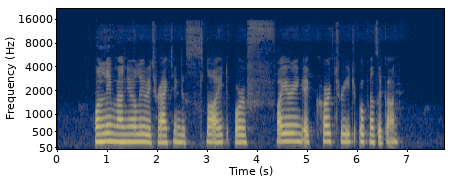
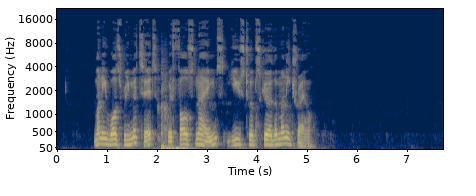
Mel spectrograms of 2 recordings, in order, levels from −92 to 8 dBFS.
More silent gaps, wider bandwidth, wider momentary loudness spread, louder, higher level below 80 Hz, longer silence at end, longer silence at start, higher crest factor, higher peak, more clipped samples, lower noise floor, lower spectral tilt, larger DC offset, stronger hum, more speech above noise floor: neither; second, 14.5 kHz vs 16.5 kHz; about the same, 9 LU vs 7 LU; about the same, -18 LUFS vs -19 LUFS; second, -62 dBFS vs -36 dBFS; second, 0.95 s vs 2.6 s; about the same, 0.75 s vs 0.75 s; about the same, 16 dB vs 16 dB; about the same, -2 dBFS vs -4 dBFS; neither; second, -66 dBFS vs -79 dBFS; first, -8 dB/octave vs -6 dB/octave; neither; neither; second, 49 dB vs 62 dB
